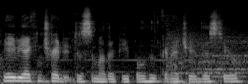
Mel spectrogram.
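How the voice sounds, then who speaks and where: A man's voice: mid-range voice, steady tone, very fast, faint music behind. A man thinks aloud in casual commentary as he plays a strategy game. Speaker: gaming video host.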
